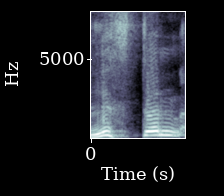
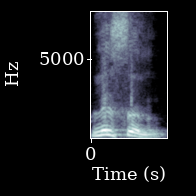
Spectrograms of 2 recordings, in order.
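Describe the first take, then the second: First: A t sound is heard after the s. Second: No t sound is heard after the s. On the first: The speaker calls it wrong. "లిస్టన్ అని చదువుతున్నామా? లేదే" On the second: The speaker calls it right. "లిసన్ అంటున్నాం"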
